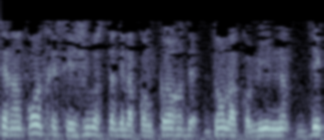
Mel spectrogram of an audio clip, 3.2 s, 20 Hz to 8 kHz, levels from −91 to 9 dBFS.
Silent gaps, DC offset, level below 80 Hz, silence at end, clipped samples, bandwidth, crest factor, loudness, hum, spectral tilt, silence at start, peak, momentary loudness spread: none; under 0.1%; -50 dBFS; 0 s; under 0.1%; 5.2 kHz; 16 dB; -23 LUFS; none; -11.5 dB/octave; 0 s; -6 dBFS; 4 LU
